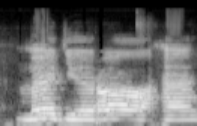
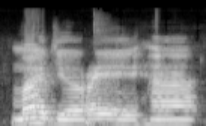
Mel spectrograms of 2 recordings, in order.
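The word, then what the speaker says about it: مجريها: bacaan nah ini teman-teman tertulis imalah dikata majraha majroha tapi cara membacanya adalah ini sesuai dengan makna yg malas imana adalah mencondongkan bacaan harakat fathah pada harakat kasrah sekitar dua pertiganya jadi kita tidak membaca majroha tapi bacanya adalah majreha tandanya itu ada kata-kata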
